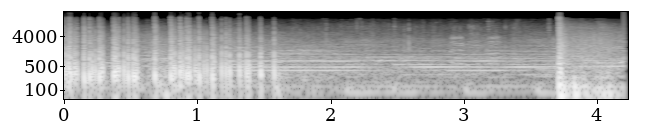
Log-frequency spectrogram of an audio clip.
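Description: Starmine fireworks barrage: a rapid string of cracking bursts over the first second and a half, then music with one loud boom near the end.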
